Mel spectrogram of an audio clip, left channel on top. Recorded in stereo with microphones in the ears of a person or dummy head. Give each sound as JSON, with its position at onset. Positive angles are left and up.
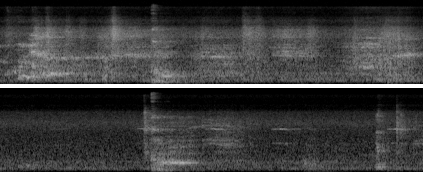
{"t": 1.5, "sound": "a clunk", "side_deg": -15, "distance_m": 9.0}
